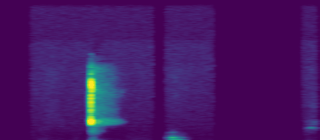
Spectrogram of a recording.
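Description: A quiet pause holding a single sharp click a little over half a second in, followed about half a second later by a short, low sound.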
